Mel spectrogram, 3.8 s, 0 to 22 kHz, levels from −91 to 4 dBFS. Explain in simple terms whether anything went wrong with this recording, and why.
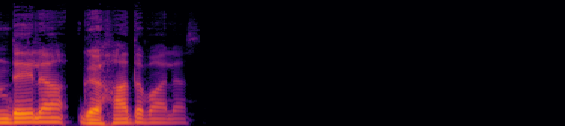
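Nothing went wrong here: the speech simply fades out smoothly from about half a second in, reaching silence at 1.39 s, the way an editor would lower the level, with no click or hard edge.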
